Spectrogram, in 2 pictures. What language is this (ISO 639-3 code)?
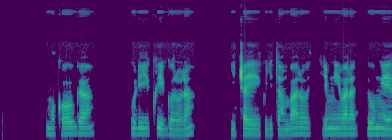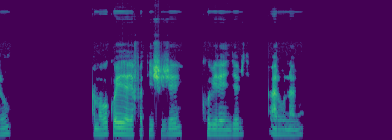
kin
